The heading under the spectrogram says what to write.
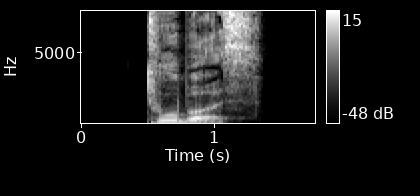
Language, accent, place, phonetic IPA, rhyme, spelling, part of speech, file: German, Germany, Berlin, [ˈtuːbʊs], -uːbʊs, Tubus, noun, De-Tubus.ogg
- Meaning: tube (hollow cylinder) especially such a part of an optical instrument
